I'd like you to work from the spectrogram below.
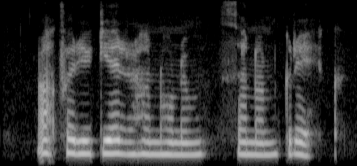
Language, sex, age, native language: Icelandic, female, 12, Icelandic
